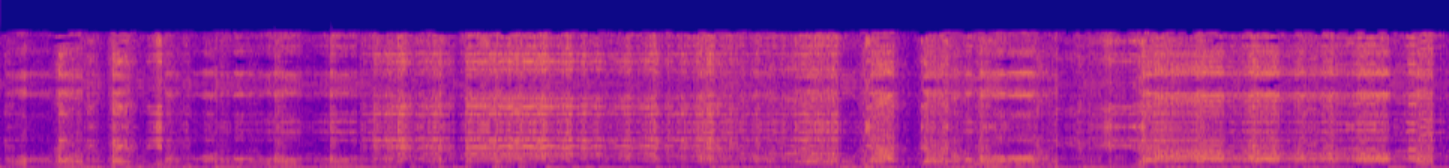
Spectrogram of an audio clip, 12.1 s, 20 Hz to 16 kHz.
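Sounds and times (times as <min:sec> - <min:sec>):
tuba bass line: 0:00.0 - 0:12.0
brass band melody: 0:02.9 - 0:08.0.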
